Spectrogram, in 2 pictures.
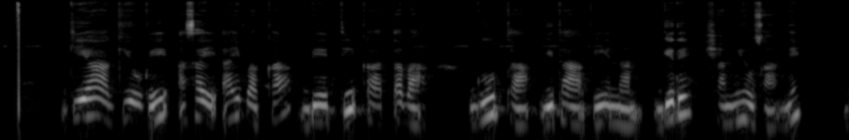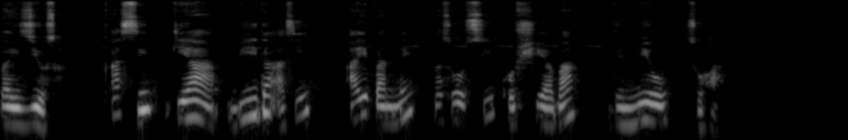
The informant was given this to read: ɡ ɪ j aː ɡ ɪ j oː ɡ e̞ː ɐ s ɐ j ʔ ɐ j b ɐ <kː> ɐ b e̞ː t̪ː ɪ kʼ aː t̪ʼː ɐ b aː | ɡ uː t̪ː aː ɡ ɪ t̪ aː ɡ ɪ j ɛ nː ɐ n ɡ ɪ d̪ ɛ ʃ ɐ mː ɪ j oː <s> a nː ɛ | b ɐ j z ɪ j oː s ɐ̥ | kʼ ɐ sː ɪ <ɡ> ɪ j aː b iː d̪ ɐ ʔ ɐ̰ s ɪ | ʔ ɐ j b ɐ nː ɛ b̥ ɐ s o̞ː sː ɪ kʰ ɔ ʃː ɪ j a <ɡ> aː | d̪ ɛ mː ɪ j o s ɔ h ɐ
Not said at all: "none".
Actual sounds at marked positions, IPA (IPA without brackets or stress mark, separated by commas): kː, s, ɡ, b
